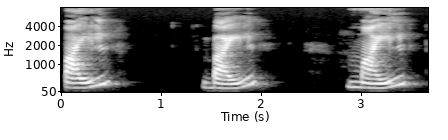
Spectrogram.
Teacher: the initial sounds in the english words pile by mile are bilabial sounds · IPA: [p], [b], and [m]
